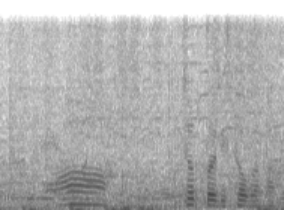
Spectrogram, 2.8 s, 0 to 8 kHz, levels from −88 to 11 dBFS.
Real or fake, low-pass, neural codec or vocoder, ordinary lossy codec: real; 7.2 kHz; none; none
